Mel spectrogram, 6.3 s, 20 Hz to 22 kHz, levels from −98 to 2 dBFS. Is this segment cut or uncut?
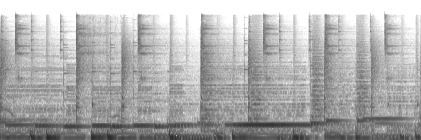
uncut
